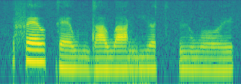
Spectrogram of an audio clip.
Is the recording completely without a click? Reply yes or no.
yes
